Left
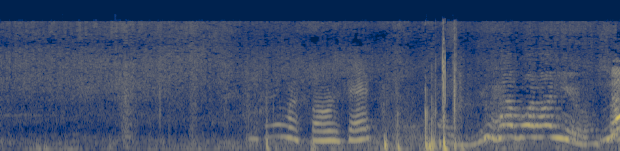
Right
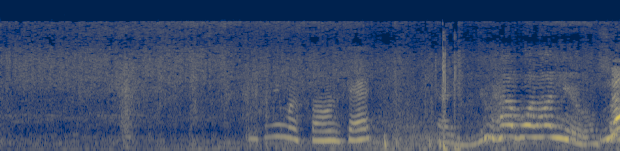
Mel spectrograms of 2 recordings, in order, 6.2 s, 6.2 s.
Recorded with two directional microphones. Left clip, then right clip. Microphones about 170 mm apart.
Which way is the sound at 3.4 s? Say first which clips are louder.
Right 2 dB; 25° right (ahead or behind).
